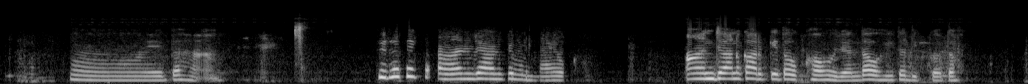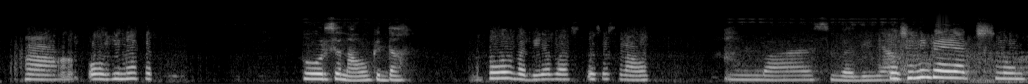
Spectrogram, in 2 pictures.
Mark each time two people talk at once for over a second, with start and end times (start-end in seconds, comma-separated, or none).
none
